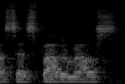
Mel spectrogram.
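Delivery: ordinary delivery, nothing marked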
